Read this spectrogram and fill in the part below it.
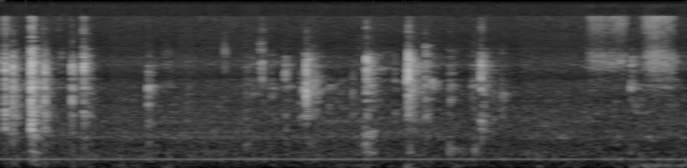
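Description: Computer keyboard typing, quiet and close, with irregular clusters of light key clicks and short pauses between bursts over a steady low hum.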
